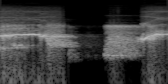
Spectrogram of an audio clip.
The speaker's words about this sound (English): It'd be really cool if you guys wouldn't tell people I scream like that.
